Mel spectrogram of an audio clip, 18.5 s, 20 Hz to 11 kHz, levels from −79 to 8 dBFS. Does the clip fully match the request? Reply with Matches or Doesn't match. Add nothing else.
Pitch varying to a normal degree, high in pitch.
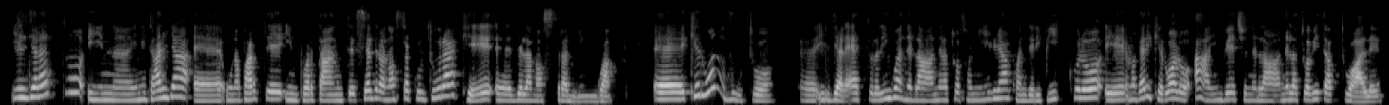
Matches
